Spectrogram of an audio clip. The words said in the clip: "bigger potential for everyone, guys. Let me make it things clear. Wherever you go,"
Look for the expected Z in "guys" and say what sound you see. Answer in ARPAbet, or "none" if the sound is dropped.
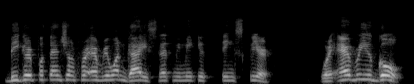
S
